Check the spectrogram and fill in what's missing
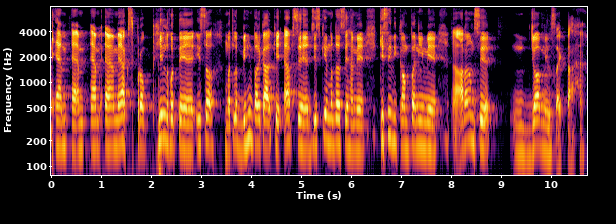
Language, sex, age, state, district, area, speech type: Hindi, male, 18-30, Bihar, Begusarai, rural, spontaneous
